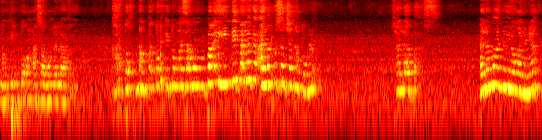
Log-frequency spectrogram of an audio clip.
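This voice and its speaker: A woman pastor preaching a sermon, telling stories with animated delivery and switching into English. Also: high voice, a little hiss or hum. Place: church service. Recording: echoey church hall, mic far off.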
